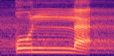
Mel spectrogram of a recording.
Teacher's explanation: Cara bacanya, lam sukun dileburkan ataupun dimasukkan ke dalam lam yang berbaris dengan cara ditekan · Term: idgham mislain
